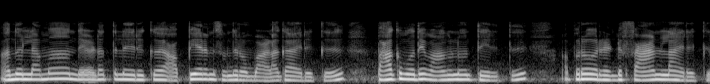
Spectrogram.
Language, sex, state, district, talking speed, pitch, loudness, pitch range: Tamil, female, Tamil Nadu, Kanyakumari, 135 wpm, 225 Hz, -15 LUFS, 205-235 Hz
